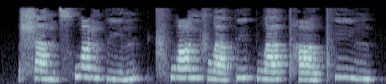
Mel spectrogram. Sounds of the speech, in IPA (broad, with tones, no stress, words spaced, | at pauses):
ʂa˨˩nt͡sʰwɑ˥˩ŋpi˨˩˦n | ʈ͡ʂʰwɑ˥ŋʂwä˨˩pi˥ pwä˧˥pʰɑ˨˩ʊ̯ pʰi˥˩ŋ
